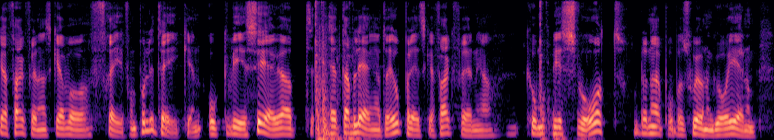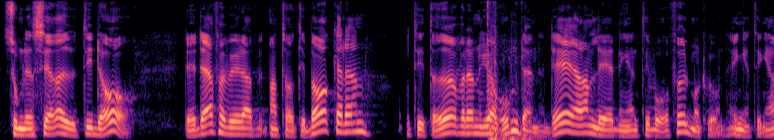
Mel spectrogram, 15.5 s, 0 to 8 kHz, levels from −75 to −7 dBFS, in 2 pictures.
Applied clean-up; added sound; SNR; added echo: neural mask model RNNoise.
